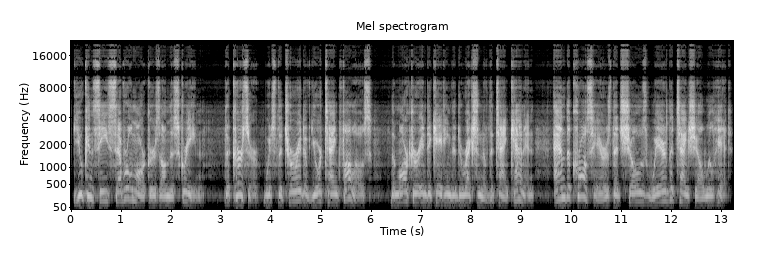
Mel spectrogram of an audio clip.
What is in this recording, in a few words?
tutorial tank arcade cursors explanation, english; War Thunder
